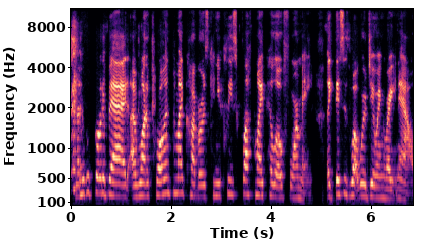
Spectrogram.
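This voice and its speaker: A woman talks with hardly any pauses at a fairly high pitch and ordinary pitch variation, in a dry, close sound with no echo. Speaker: medium and animal communicator. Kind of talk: psychic reading. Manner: fast.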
